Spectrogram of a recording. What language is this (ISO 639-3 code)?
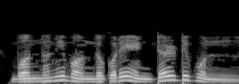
ben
